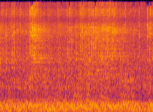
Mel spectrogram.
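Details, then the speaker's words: Fiat Padmini under restoration, no exhaust fitted yet, test drive after new parts installed: loud raw unmuffled engine note pulling steadily with no knocks, misfires or rattles; engine runs healthy. "So வண்டி வரும்போதே பார்த்தீங்கன்னா அந்த சவுண்டை கேட்கறதுக்கு அவ்வளோ சூப்பராக இருந்துச்சு."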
